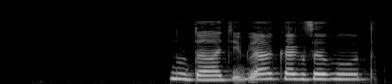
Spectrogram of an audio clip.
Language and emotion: Russian, sad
